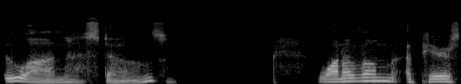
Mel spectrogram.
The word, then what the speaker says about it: ioun: scrolls and I think you said Eon stones, if I'm pronouncing that correctly. Uon. Uon, sorry. Let's have a look here. And it's spelled IOUN.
